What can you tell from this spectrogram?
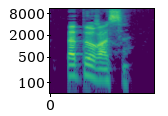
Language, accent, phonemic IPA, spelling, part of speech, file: French, France, /pa.pʁas/, paperasse, noun, LL-Q150 (fra)-paperasse.wav
- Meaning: paperwork, bumf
